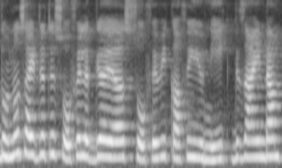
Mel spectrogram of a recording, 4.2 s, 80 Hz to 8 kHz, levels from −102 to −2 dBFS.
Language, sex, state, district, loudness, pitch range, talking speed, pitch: Punjabi, female, Punjab, Kapurthala, -15 LUFS, 265-300 Hz, 185 wpm, 285 Hz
